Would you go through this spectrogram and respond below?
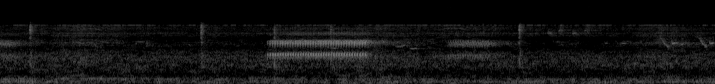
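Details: Frog calling at night: a single steady buzzy trill held for about a second with two bright bands, then a fainter second trill, over soft background hiss and scattered clicks.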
